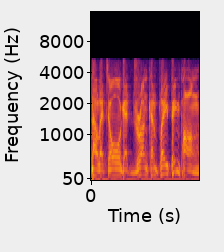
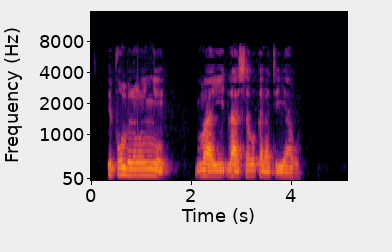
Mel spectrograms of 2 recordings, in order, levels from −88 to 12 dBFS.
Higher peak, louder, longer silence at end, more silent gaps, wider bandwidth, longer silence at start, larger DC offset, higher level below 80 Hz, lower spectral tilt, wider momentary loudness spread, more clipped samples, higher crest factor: about the same, 0 dBFS vs -2 dBFS; first, -11 LUFS vs -19 LUFS; second, 0 s vs 0.95 s; neither; second, 5.4 kHz vs 7.6 kHz; second, 0 s vs 0.35 s; first, 1% vs under 0.1%; first, -40 dBFS vs -62 dBFS; about the same, -6 dB/octave vs -6.5 dB/octave; second, 2 LU vs 11 LU; first, 0.5% vs under 0.1%; second, 12 dB vs 18 dB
